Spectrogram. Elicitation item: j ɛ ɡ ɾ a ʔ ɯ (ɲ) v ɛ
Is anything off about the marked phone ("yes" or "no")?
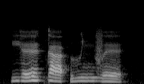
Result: no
